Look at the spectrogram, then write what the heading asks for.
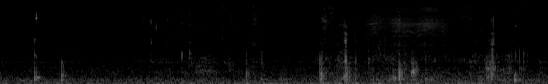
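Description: Someone chews a chocolate and peanut butter snack up close, with soft, quiet, squishy bites and chews repeating irregularly over faint background noise.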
